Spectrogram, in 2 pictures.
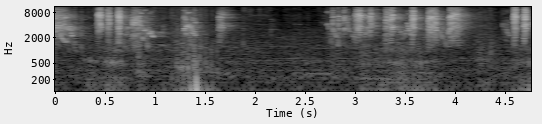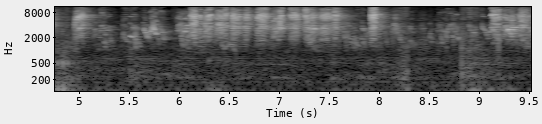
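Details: Chirping budgerigars give sharp squawky notes and scratchy warbles in bursts, broken by several loud low thumps and one near-silent pause early on.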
